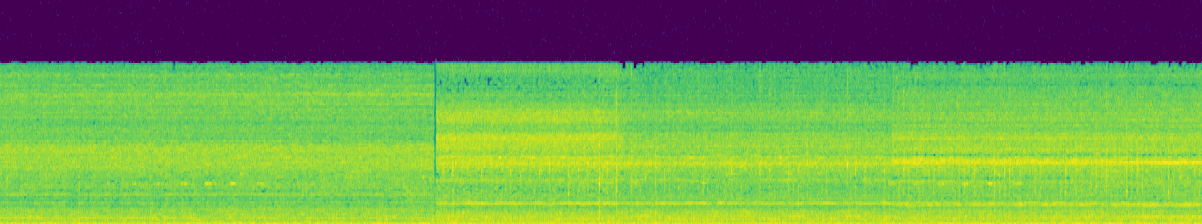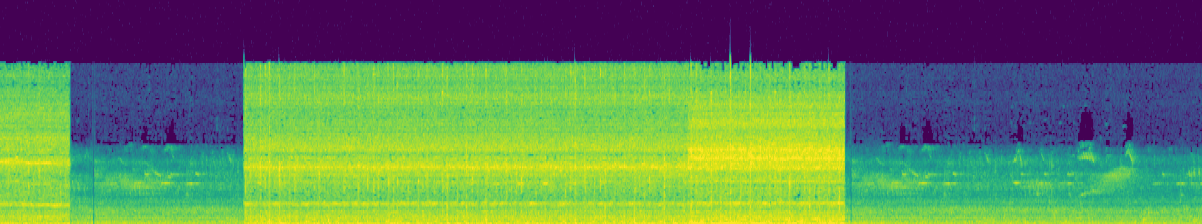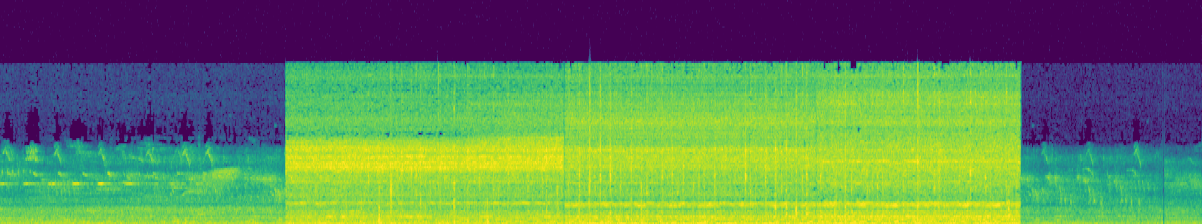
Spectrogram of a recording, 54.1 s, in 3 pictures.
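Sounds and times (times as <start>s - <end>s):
stand mixer kneading dough: 0.0s - 19.1s, 21.7s - 30.8s, 40.4s - 51.4s.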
